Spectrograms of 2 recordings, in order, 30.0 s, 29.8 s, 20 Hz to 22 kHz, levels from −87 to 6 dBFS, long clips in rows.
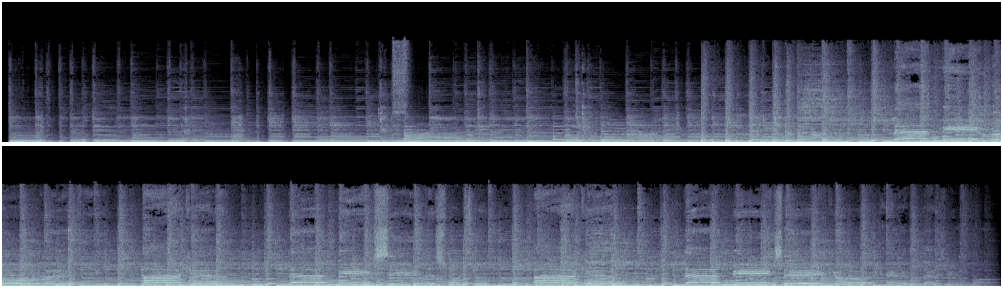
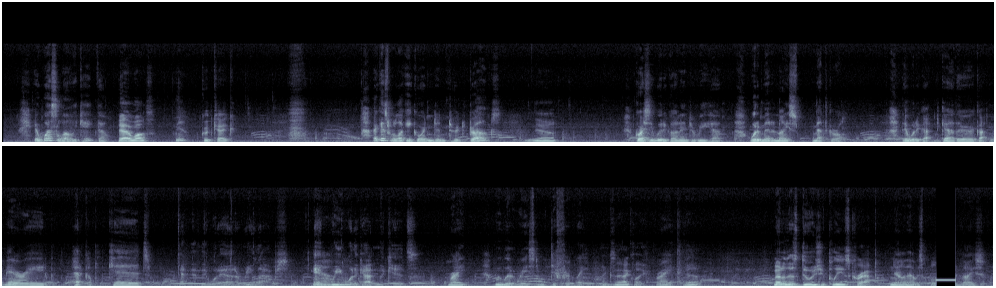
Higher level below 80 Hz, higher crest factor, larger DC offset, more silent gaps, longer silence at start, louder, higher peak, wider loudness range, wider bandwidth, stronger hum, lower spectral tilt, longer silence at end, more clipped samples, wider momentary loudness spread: first, -22 dBFS vs -42 dBFS; second, 14 dB vs 24 dB; neither; neither; about the same, 0.1 s vs 0 s; first, -16 LUFS vs -24 LUFS; about the same, -2 dBFS vs 0 dBFS; about the same, 10 LU vs 8 LU; about the same, 16.5 kHz vs 15.5 kHz; neither; second, -5 dB/octave vs -6.5 dB/octave; first, 0.15 s vs 0 s; neither; second, 12 LU vs 18 LU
